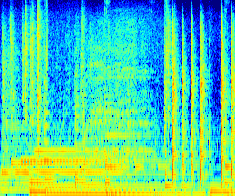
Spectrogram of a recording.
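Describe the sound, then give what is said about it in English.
A quick run of about seven sharp knocks on a front door near the end, over a steady low droning hum that fills the whole clip. “Anyway, I knocked on the door.”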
